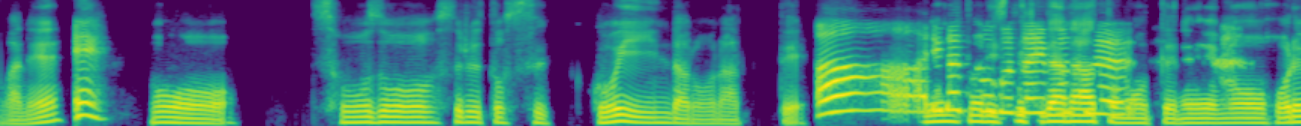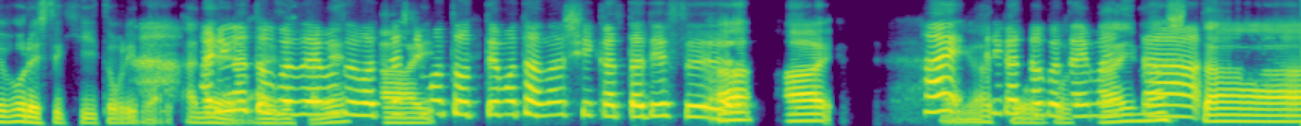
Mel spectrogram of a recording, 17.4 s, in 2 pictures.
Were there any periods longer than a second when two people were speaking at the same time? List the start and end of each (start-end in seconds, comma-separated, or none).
6.1-7.6, 10.0-11.6, 14.9-16.7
